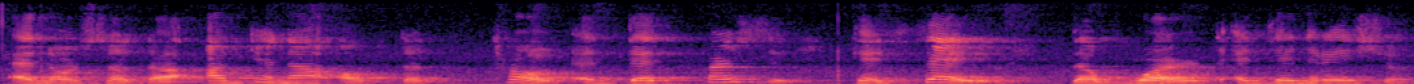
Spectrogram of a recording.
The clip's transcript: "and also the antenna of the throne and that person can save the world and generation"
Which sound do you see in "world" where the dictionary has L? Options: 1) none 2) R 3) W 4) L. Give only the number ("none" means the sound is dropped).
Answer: 1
